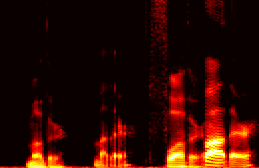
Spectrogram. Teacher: Yes, a buzz. It is not a hard D sound. It is not mutter or fodder. It is a continuous flow of air. · place your tongue just under your top front teeth, and let the air buzz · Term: th sound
